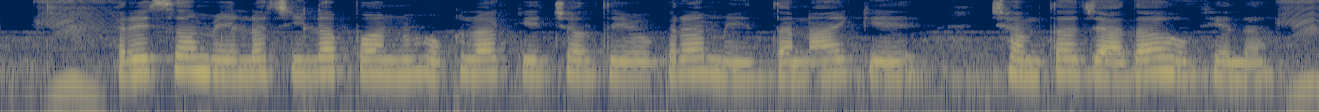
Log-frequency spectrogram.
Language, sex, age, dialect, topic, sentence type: Bhojpuri, female, 18-24, Southern / Standard, agriculture, statement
